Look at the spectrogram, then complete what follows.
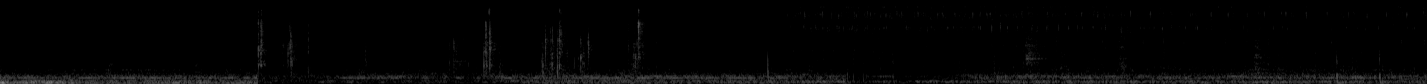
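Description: Faint sizzling and crackling from a hot tray of baked meatballs in tomato sauce: a few sharp pops in the first half, then a steady fine sizzle from about eight seconds in.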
